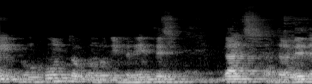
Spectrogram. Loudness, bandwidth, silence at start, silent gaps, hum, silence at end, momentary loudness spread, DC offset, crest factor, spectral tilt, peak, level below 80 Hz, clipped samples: -19 LUFS; 10.5 kHz; 0 s; none; none; 0 s; 6 LU; under 0.1%; 16 dB; -8 dB/octave; -4 dBFS; -52 dBFS; under 0.1%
